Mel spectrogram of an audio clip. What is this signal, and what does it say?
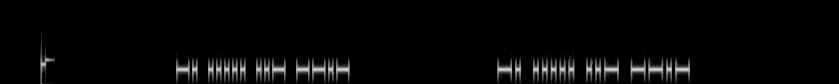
Morse code, heard as a keyed tone, about 28 wpm, 700 Hz. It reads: N5UQ N5UQ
